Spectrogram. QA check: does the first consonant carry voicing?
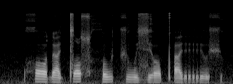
no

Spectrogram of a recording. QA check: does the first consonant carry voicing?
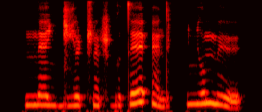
yes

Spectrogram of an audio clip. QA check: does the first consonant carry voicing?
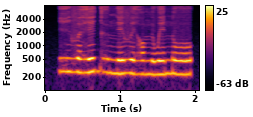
yes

